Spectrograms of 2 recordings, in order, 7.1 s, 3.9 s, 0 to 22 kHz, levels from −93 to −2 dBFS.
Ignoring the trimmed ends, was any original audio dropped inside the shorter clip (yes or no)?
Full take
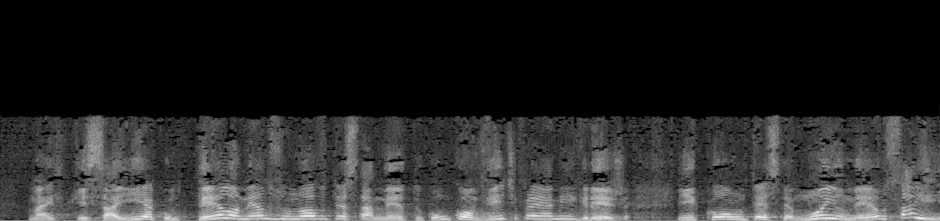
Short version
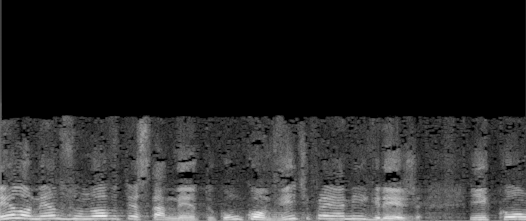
no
